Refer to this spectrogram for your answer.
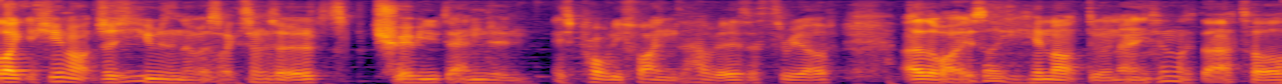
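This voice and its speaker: A man speaks in an unremarkable speaking voice, his pitch medium and his pitch variation ordinary. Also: fairly quick pace. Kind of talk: casual card game news commentary. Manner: casual, chatty.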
